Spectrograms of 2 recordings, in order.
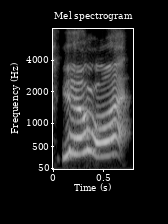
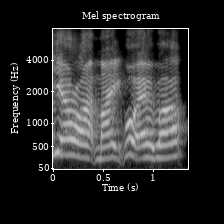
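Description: First: Much higher mock aside out of the side of the mouth; pitched-up sceptical side-mouth yeah right; side-mouth scoff. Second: Mock-sceptical yeah right, pitched up and loud; sarcastic brush-off. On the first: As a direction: mutter it sideways like a disbelieving aside. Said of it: "Side mouth". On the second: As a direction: wave him off as if he's spinning a yarn. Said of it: "And I'm like".

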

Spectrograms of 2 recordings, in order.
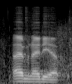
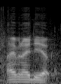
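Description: No difference in how they are said.

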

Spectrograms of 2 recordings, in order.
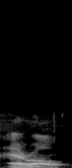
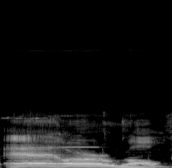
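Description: First: Said in the usual way. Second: Arrow stretched long and slow; drawn-out arrow. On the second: Shown as a demonstration. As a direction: hold out arrow slowly like a model. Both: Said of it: "화살은".

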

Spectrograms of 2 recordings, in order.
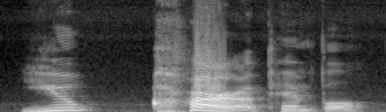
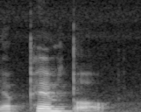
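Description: First: Slow, louder grunt with are leaned on; grunted insult. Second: Said in the usual way. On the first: Acted. Darren mocking Logan's pimple, a slow loud grunt. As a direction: grunt You are a pimple flatly and slowly at him. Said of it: "Darren grunted". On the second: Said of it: "You are a pimple," Darren grunted".

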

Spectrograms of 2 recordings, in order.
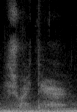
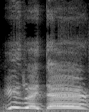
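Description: First: Breathy hushed whisper, much softer; frightened whisper. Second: Much higher, louder scared yell; panicked high shout; frightened shout. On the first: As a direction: whisper so the monster can't hear. Hiding near the monster. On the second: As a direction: scream the warning. Spots the monster. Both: Real, not acted.

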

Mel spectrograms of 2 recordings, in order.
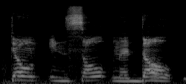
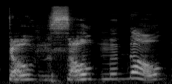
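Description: First: Said in the usual way. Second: Higher, wailed comic line; exaggerated high-pitched repeat; mock outrage. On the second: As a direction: wail it higher, hammed-up.

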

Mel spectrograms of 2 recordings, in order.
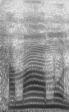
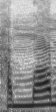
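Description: First: حمامٌ said hamaamun, single short m, no doubling; correct single m. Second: حمام said hammam with a long doubled m; wrong doubled m. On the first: Teacher giving the right Arabic word for pigeon, single m. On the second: Teacher showing the wrong reading of pigeon, doubled m. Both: Shown as a demonstration. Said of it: "بغیر تشدید کے".

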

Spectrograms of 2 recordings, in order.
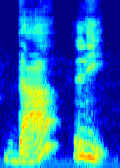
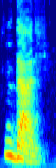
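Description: First: "Dali" as two detached syllables; separate syllables. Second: Said in the usual way. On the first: Shown as a demonstration. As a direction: leave a clear gap inside "Dali". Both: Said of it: "będziemy odczytywać połączenia".

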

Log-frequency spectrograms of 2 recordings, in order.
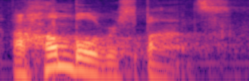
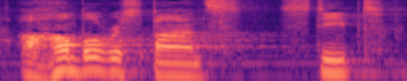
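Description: First: "humble" leaned on with a falling tune; "humble" weighted and falling; stress on humble. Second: "humble" drawn out slowly, rising; slow down and lift "humble"; "humble response steeped" said slowly, tune rising; slow stress on humble. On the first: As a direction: press the word "humble". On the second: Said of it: "in humility". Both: Shown as a demonstration.

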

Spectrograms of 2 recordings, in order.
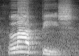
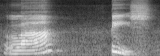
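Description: First: Said in the usual way. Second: "Lápis" split as lá... pis; slow two-piece "Lápis" for pupils; syllable by syllable. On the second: Shown as a demonstration. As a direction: hold the first syllable of "Lápis", pause, then the second. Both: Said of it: "Vamos separar em sílabas".

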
